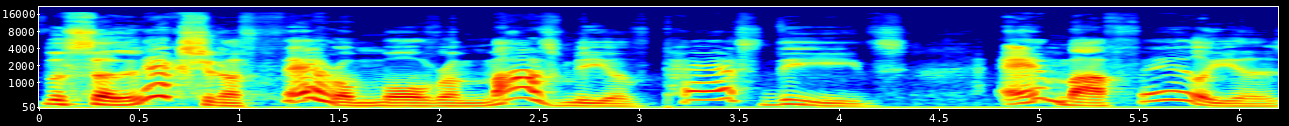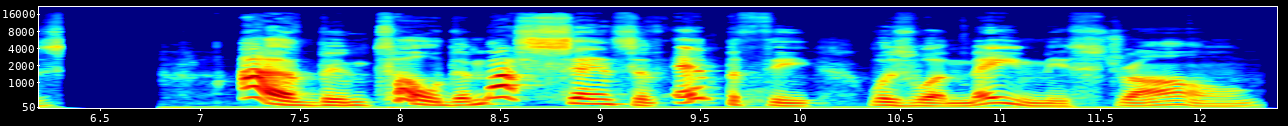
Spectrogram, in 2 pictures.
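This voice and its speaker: A man plays a bitter woman leader from a comic book. The speech is slow, halting and dramatic, heavy with regret. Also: mid-range voice, huge pitch swings, fairly bright tone, heavily acted. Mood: regretful, bitter. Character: regretful, bitter woman leader, grieving her fallen city.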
